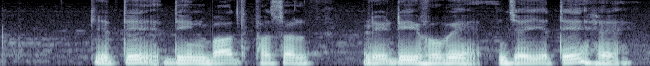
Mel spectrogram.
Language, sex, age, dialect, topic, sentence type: Magahi, male, 25-30, Northeastern/Surjapuri, agriculture, question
